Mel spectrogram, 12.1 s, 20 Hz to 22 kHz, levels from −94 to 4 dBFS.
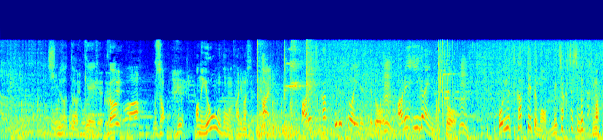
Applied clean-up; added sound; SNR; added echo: none; Sliding door; 9 dB; none.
